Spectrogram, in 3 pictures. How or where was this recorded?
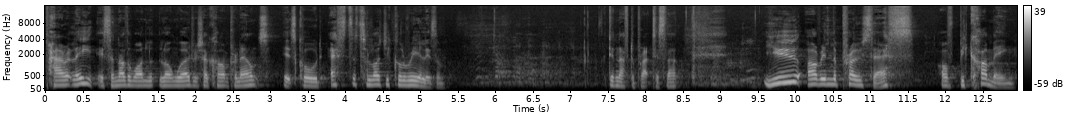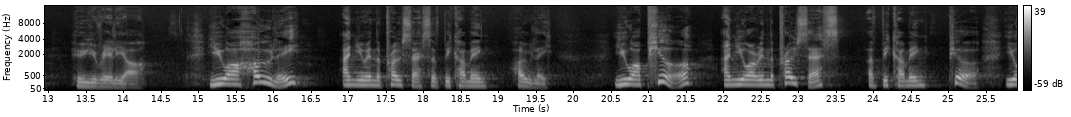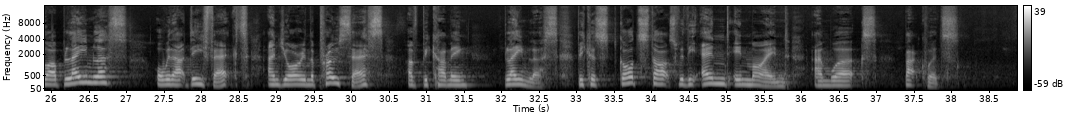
large echoing room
